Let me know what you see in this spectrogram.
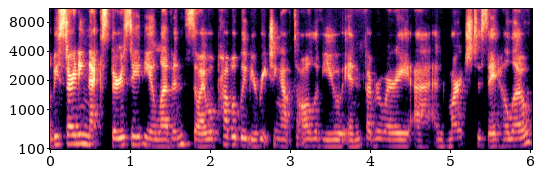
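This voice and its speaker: A woman speaks very fast in a fairly low voice with an American accent, barely pausing at all. Her intonation stays fairly even over noticeable background noise. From United States. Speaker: networks and partnerships manager. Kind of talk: self-introduction in meeting.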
